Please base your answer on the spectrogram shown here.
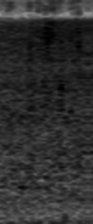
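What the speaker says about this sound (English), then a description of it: "It's about to start raining hard, so till next time." Rain falling outdoors during a trip through a province in the Philippines: a brief, dense, steady hiss of drops with no talk.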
